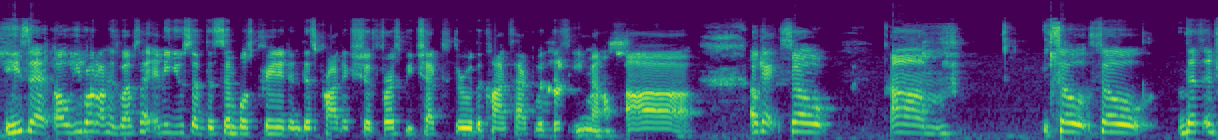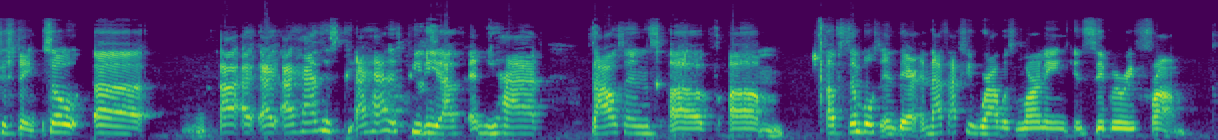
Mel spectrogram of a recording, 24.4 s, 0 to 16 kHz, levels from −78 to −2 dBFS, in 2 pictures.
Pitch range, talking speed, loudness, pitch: 165-225 Hz, 165 wpm, -13 LUFS, 190 Hz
